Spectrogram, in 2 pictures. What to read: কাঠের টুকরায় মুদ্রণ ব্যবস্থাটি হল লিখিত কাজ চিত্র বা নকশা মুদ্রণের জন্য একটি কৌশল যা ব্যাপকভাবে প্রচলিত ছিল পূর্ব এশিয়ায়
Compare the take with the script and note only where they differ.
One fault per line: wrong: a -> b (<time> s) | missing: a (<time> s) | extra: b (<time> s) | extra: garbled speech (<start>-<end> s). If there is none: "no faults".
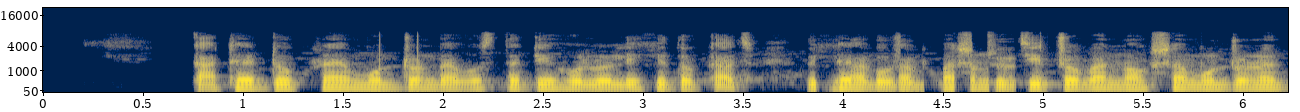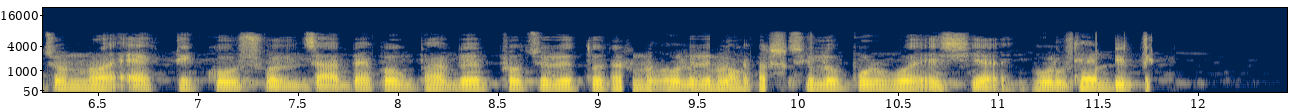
extra: garbled speech (3.8-4.9 s)
extra: garbled speech (9.1-10.0 s)
extra: garbled speech (11.2-11.9 s)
